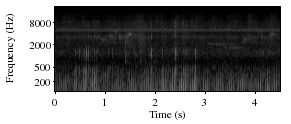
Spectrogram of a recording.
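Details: Free-roaming stray cat on a Japanese cat island purring steadily while its body is stroked, a deep continuous rumbling with fine rapid pulsing in breaths, light rustling and handling noises over it.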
